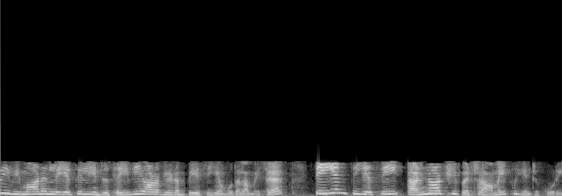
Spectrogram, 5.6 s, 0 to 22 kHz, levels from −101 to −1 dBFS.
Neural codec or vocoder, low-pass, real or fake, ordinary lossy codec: none; 7.2 kHz; real; AAC, 16 kbps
